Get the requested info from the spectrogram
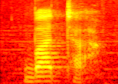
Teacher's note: Seolah-olah tidak ada huruf R di situ, silent R.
